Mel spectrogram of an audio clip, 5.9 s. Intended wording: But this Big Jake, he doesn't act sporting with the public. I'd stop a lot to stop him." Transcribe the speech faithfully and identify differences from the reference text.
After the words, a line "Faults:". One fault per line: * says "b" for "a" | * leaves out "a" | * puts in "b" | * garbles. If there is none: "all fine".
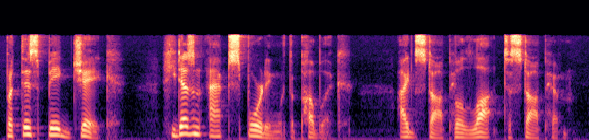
But this Big Jake, he doesn't act sporting with the public. I'd stop a lot to stop him."
Faults:
all fine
